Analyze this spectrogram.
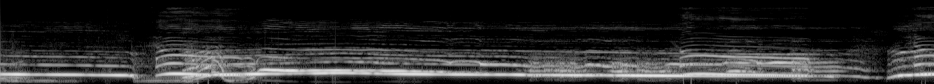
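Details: Pet Labrador Retriever singing along to loud music, giving a long steady howl that holds level for several seconds, broken by a short yip-like interruption, then continuing with wavering overtones before fading and starting again.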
